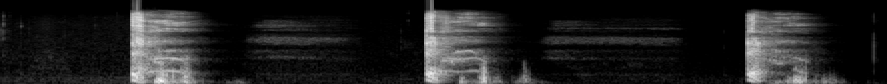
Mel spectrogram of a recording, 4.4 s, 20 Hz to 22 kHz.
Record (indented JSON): {
  "three_cough_length": "4.4 s",
  "three_cough_amplitude": 32767,
  "three_cough_signal_mean_std_ratio": 0.26,
  "survey_phase": "alpha (2021-03-01 to 2021-08-12)",
  "age": "18-44",
  "gender": "Male",
  "wearing_mask": "No",
  "symptom_none": true,
  "symptom_onset": "13 days",
  "smoker_status": "Never smoked",
  "respiratory_condition_asthma": false,
  "respiratory_condition_other": false,
  "recruitment_source": "REACT",
  "submission_delay": "1 day",
  "covid_test_result": "Negative",
  "covid_test_method": "RT-qPCR"
}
